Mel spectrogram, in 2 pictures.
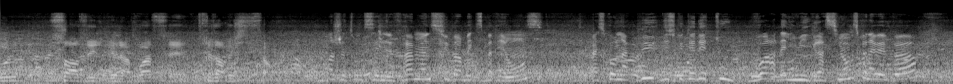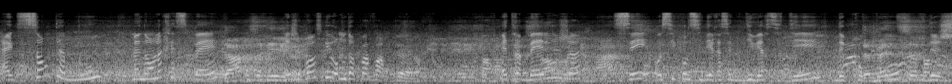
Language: French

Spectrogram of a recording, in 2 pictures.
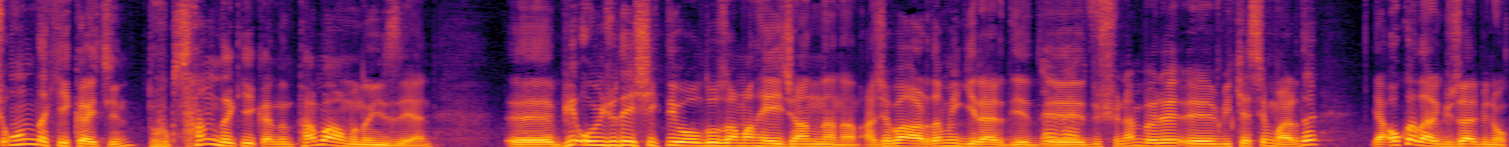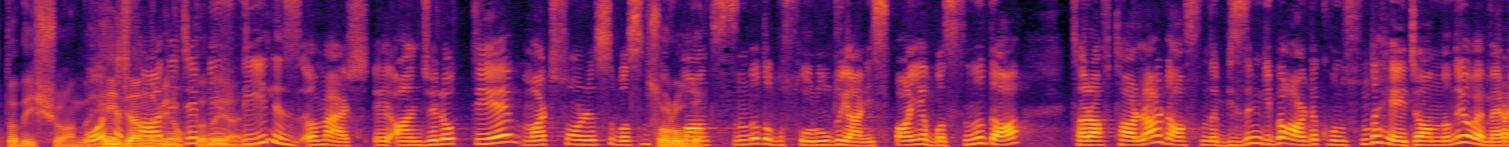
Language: Turkish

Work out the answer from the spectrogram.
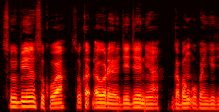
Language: Hausa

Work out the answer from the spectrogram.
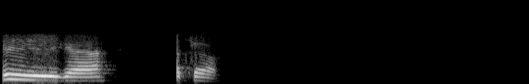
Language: Dogri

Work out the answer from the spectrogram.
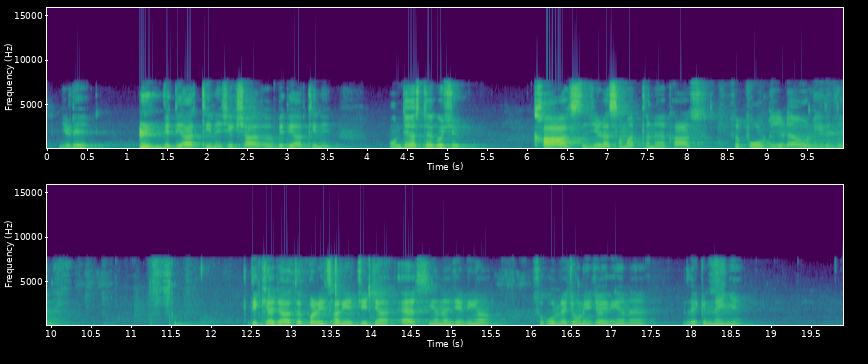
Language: Dogri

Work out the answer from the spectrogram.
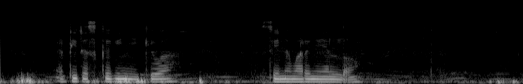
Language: Santali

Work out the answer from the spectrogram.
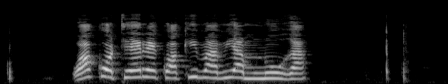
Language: Taita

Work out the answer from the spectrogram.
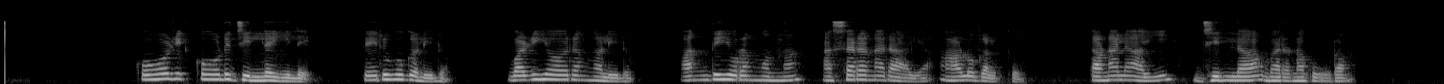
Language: Malayalam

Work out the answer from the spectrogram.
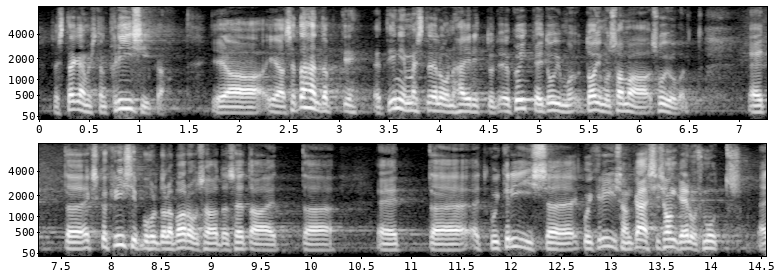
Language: Estonian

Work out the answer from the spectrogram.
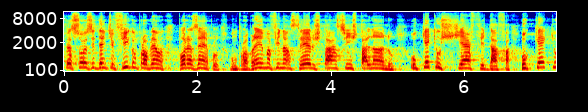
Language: Portuguese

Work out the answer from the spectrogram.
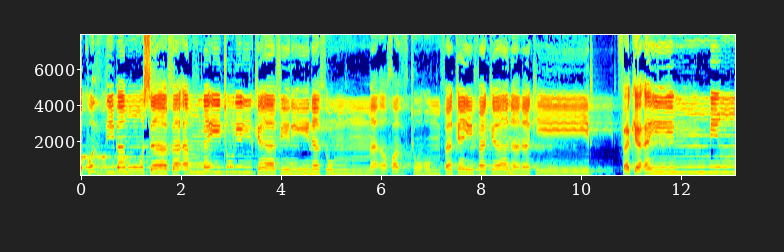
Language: Arabic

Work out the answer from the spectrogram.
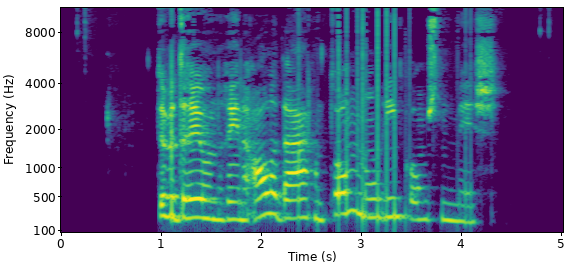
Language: Western Frisian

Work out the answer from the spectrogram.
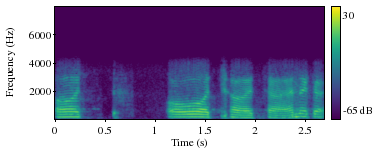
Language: Gujarati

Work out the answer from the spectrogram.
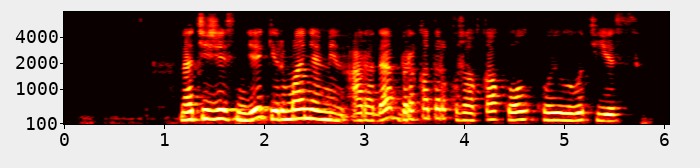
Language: Kazakh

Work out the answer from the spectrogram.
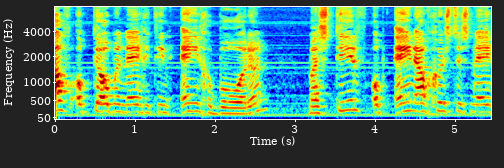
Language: Dutch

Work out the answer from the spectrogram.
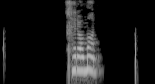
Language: Persian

